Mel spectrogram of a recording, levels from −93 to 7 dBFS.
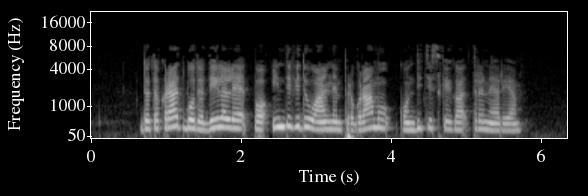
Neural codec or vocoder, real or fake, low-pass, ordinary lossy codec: none; real; 9.9 kHz; MP3, 32 kbps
